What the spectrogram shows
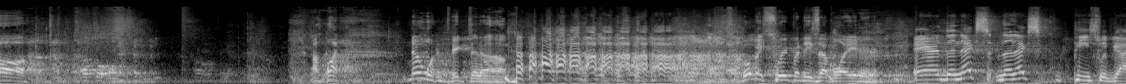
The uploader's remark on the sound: BOATFEST 2023! LIVE ON STAGE!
